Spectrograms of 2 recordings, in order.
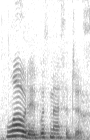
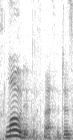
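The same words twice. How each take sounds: First: Loaded with messages said slowly, weight on loaded; slow emphasis. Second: Said in the usual way. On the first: Shown as a demonstration. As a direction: lean on loaded, drawn out. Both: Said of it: "repeats for emphasis".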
